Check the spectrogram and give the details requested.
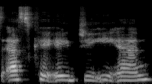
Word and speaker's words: Skagen: Skyen. Skyen. It's Skagen, Denmark.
